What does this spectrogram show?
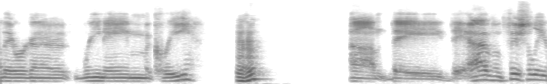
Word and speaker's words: McCree: Cassidy on right no you're going to say McCree it's two syllables and we already know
